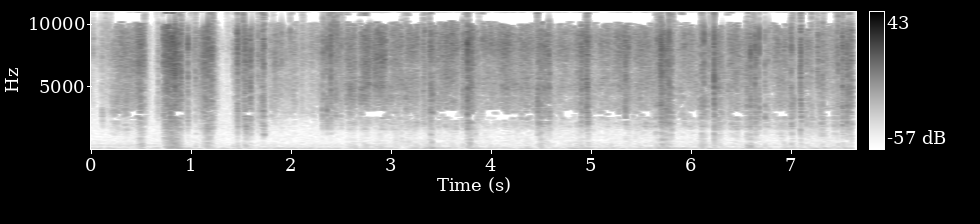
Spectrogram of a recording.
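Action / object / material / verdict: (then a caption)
scrape / natural loofah sponge / plant fibre / none. Long nails scratch across a dry slab of natural loofah sponge, its hollow cross-section exposed. The result is a rough, crackly, bright scratching with a quick run of short rasping strokes that crinkle and tear-like bursts over a faint low hum.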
